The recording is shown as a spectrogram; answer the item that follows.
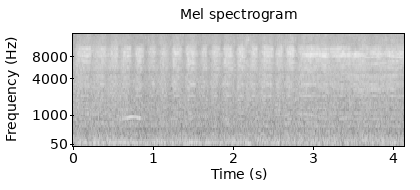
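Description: Loud fairground ride music with a fast, ticking high beat, over the steady rumble of a Twister ride's cars spinning.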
